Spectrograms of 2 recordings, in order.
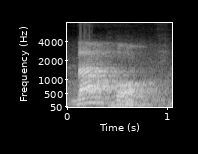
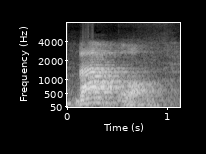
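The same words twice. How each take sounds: The two takes are said the same way.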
